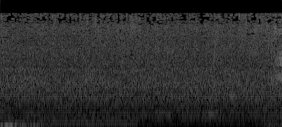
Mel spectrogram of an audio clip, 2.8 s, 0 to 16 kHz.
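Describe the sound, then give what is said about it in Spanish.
Steady rain falls outdoors, recorded from a bedroom balcony in a small town of about 7,500 inhabitants, in a constant, even hiss with no distinct drops standing out, heard alone at a moderate level, with a faint low rumble underneath during the first second or so. “La lluvia que nos acompaña de fondo la he grabado en el balcón que tengo en mi habitación.”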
